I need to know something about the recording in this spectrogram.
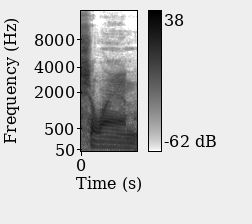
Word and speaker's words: Chelan: This week's episode, we are going to be heading to Chelan, Washington, or Chelan. It's pronounced Chelan, but, you know, I like to mess with the locals.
